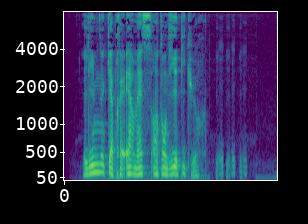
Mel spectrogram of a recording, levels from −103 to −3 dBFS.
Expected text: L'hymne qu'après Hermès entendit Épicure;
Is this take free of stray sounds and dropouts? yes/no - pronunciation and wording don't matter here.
no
